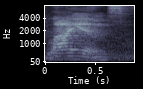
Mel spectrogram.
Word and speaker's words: Lyons: When I was in French, like, I had a professor, and she would pronounce my name Lyon. – Yeah. – And it pissed me off. – Why? – Because she'd be like, Mademoiselle Lyon. And I'm like, Lyons.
